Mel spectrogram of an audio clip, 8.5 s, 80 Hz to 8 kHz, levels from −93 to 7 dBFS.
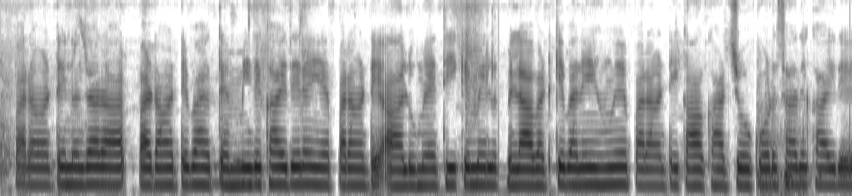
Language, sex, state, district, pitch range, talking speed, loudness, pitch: Hindi, female, Rajasthan, Nagaur, 200-210 Hz, 190 wpm, -15 LUFS, 205 Hz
